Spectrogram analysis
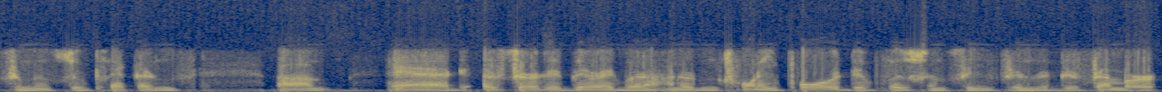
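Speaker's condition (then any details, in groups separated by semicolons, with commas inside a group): Parotid gland removal; parotid salivary gland removed; difficulty speaking at this recording, recurring, attributed to parotid gland removal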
